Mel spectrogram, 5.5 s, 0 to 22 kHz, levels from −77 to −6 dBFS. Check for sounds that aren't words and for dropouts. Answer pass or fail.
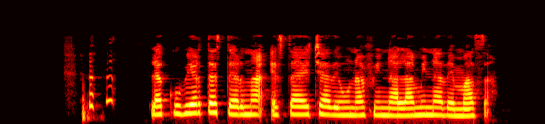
fail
